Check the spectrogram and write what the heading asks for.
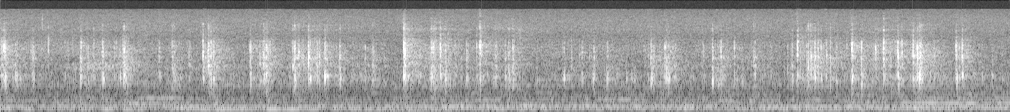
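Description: Computer keyboard typing: a run of quick, irregular keystroke clicks.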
